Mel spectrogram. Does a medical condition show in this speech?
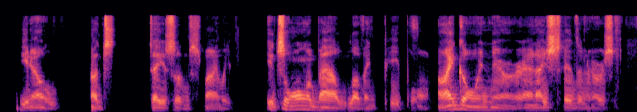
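Yes: laryngectomy; 11 years since surgery.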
